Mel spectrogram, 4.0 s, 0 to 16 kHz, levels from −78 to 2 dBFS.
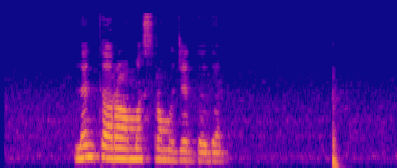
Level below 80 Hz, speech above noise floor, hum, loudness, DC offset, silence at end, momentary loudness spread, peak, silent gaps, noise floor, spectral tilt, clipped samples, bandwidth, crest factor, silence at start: -48 dBFS; 36 dB; none; -21 LUFS; under 0.1%; 0.6 s; 14 LU; -4 dBFS; none; -55 dBFS; -6.5 dB/octave; under 0.1%; 11.5 kHz; 20 dB; 0.75 s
